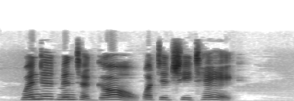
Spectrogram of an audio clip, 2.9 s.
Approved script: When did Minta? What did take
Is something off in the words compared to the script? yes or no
yes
